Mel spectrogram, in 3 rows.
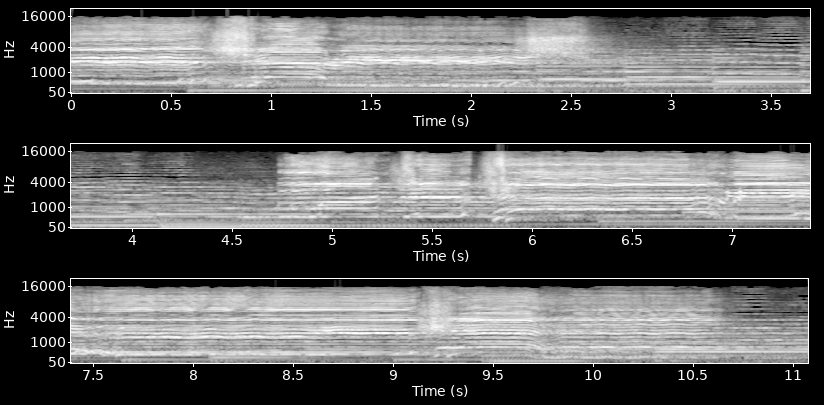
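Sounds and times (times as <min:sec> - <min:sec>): man singing a ballad: 0:00.0 - 0:02.7, 0:04.7 - 0:10.8.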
